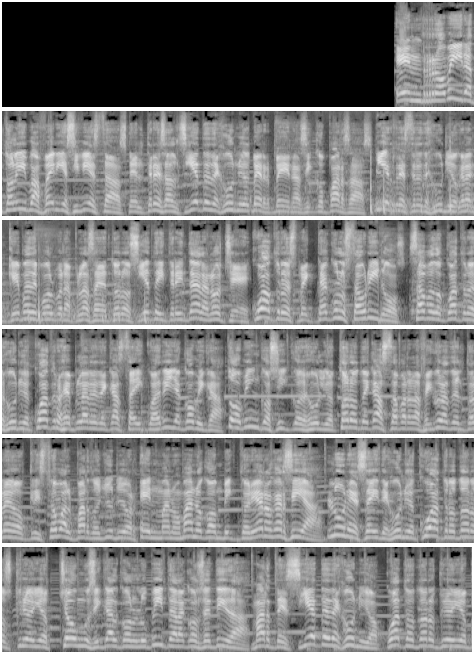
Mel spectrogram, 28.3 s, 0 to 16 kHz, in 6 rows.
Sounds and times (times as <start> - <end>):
Music: 3.9 - 28.3
Speech: 4.0 - 28.3.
